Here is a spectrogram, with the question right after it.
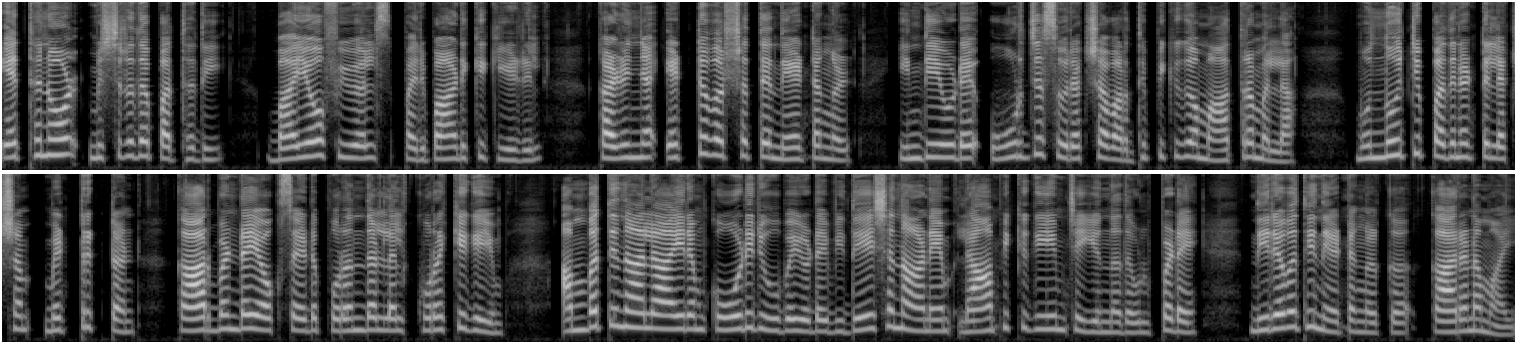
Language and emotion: Malayalam, neutral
